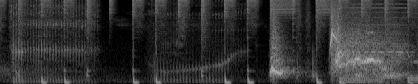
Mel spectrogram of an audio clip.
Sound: snoring

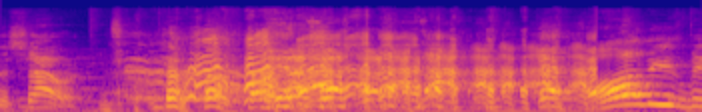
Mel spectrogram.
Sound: group laughing

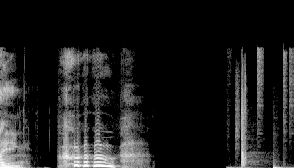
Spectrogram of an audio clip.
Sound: Dr. McTinker laughs

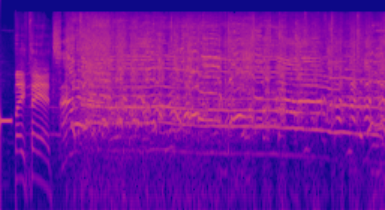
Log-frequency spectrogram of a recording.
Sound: laughing and cheering

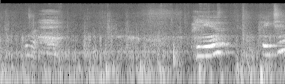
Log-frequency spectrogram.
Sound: gasping

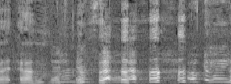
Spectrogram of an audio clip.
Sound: laughing

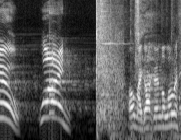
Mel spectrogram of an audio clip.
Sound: gun shot

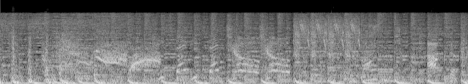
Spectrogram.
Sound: zap!

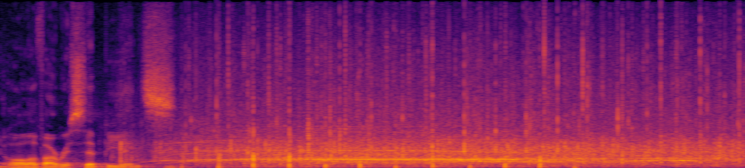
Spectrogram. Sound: audience applauding

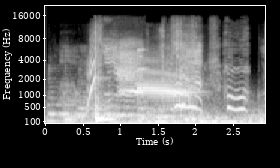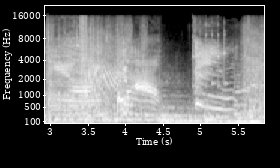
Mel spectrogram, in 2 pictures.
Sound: grunting

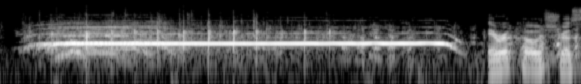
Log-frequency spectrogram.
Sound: audience applauding; audience cheering; people laughing

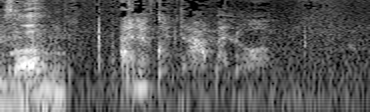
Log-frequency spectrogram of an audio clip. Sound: whispering

